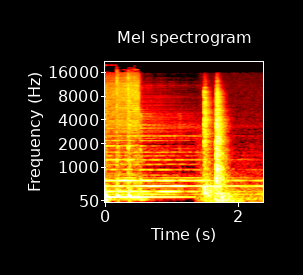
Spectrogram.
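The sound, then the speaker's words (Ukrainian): A door slams shut, giving two quick, sharp thuds in close succession over a steady low electrical hum, with no one speaking. “Окей, drzwi trzasnęły.”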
